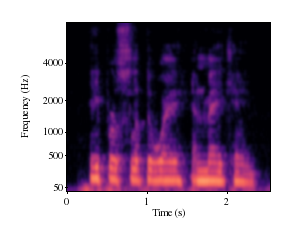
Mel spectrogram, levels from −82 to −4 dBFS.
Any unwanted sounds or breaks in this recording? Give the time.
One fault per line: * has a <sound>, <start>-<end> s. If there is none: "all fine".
all fine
